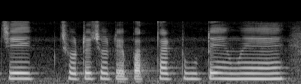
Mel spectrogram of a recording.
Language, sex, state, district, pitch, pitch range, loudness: Hindi, female, Uttar Pradesh, Shamli, 260 Hz, 255-265 Hz, -17 LUFS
